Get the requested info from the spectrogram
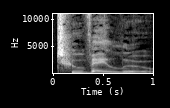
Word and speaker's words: Tove Lo: We are talking about the Swedish singer Tove Lo, which we just found out that that's how to pronounce her name.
